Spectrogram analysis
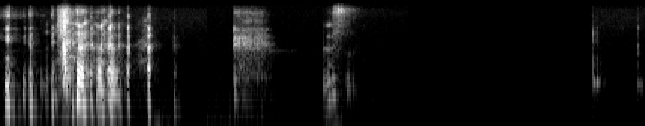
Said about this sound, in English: He's just breathing heavy from the fact that he's been yelling at this thing for like ever.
